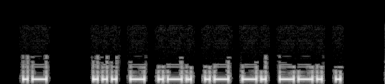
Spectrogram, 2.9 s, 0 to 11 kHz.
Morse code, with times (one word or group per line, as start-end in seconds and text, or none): 0.2-0.3 A
0.7-2.6 STRANGE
